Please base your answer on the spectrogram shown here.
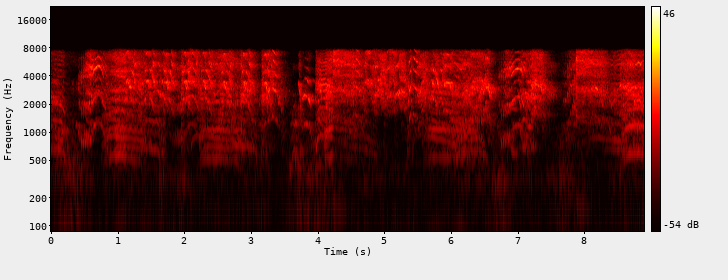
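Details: Green rose-ringed parakeets, a captive breeding pair with their chicks: dense, continuous harsh squawking and screeching from several birds overlapping, with a few brief dips in volume.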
